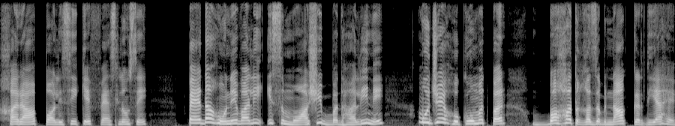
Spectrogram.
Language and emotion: Urdu, angry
